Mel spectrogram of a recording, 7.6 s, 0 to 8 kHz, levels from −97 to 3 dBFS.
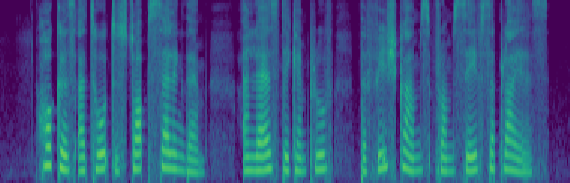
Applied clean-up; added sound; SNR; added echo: none; none; none; none.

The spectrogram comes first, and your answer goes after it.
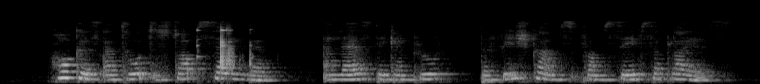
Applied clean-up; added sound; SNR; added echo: none; Glass; 1 dB; reverberation time 1.2 s.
